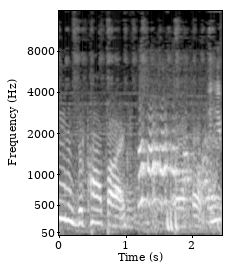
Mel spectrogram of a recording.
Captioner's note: people laugh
